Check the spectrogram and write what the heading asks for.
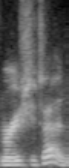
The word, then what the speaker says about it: Marishi Ten: is that how you pronounce it is it that is marishi 10 you are correct okay good good you know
